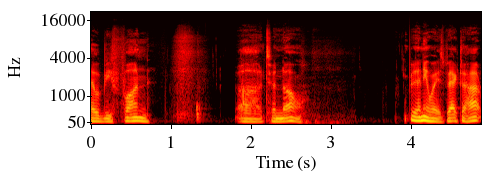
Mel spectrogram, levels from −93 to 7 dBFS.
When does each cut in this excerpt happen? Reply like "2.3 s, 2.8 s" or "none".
none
